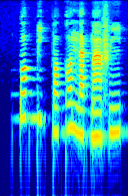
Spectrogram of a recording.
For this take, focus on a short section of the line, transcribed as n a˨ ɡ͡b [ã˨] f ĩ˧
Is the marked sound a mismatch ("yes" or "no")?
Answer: no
